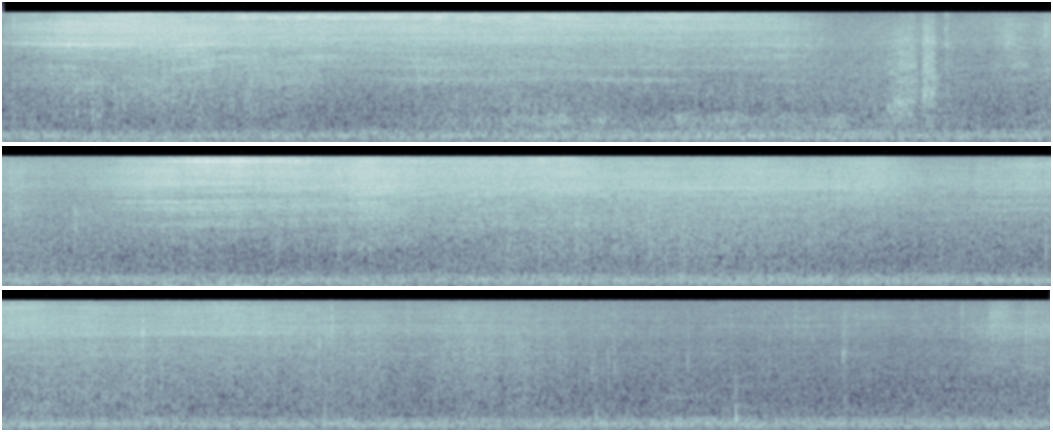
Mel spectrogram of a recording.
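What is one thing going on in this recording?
Hands rustle and brush through hair up close.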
